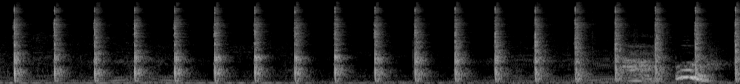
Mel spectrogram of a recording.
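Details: Radial shockwave therapy on an adult male runner's left SI joint, hip and low back in his second session. He has a history of nerve damage and left hip problems since youth. Sharp, evenly spaced handpiece clacks at about 2.5 per second, with a brief hiss.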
